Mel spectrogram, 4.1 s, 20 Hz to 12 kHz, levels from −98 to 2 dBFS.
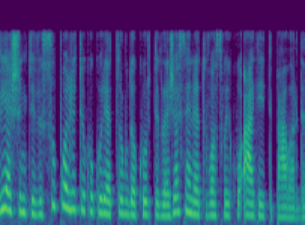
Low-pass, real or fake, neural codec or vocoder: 7.2 kHz; fake; codec, 16 kHz, 4.8 kbps, FACodec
